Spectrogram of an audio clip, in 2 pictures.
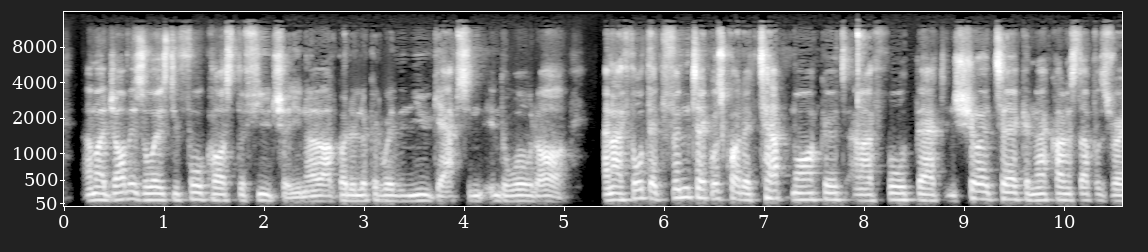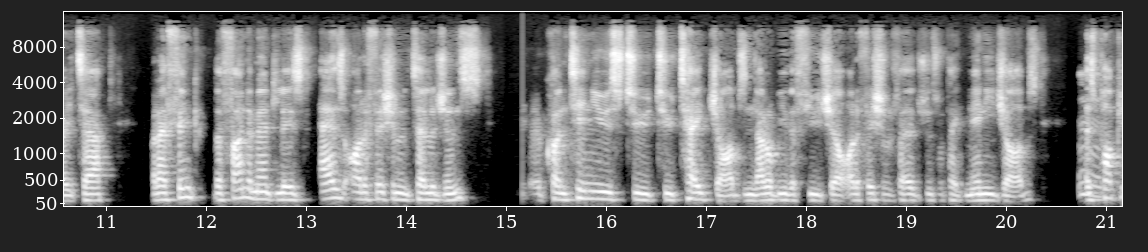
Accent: Cape Town, Western Cape, South Africa; I have a non-agri background. So I grew up in Cape Town.

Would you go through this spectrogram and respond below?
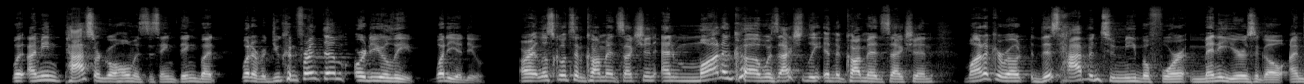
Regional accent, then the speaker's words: Canada; I am a Canadian.

